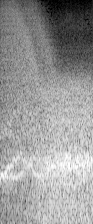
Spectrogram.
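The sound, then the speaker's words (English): A steady, hollow rush of wind hisses and whooshes continuously from a secret passage behind a bookshelf, its tone shifting slightly as it blows, with no voices present. “We can hear the rustling of wind, and behind the bookshelf, there is a secret passage.”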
